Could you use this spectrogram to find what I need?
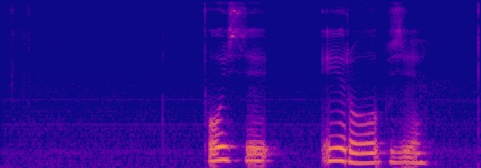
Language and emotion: Russian, sad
